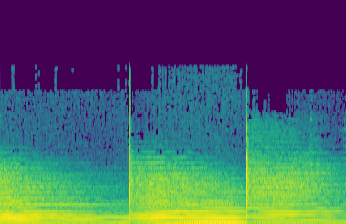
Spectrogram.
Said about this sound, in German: Das ist ja noch eine Glocke, die schon existiert, die im Eigentum der Kulturstiftung steht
